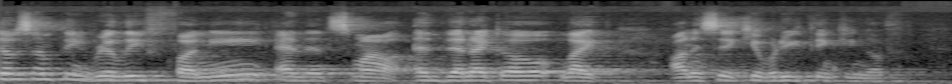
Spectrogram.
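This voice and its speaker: An American-accented woman speaks at a medium pitch with ordinary pitch variation. Noticeable background noise and audible room echo are present. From Southern California, Anaheim. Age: 40s. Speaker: dance choreographer and teacher. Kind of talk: talk to students with Q&A. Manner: animated.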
